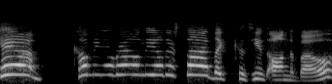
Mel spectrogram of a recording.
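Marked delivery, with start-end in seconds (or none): 0.0-2.1 mock loud, very high calling yell. Retelling calling to the husband driving the boat, retelling yelling to husband. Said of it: "I'm like yelling to my husband".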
